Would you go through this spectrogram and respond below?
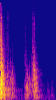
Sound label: IMPACT Wood Plank On Wood Pile Short; mono; IMPACTS; Universal Sound FX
